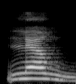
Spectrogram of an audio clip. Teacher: keep this lam light, but lafz jalala will heavy because there is fatha before it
